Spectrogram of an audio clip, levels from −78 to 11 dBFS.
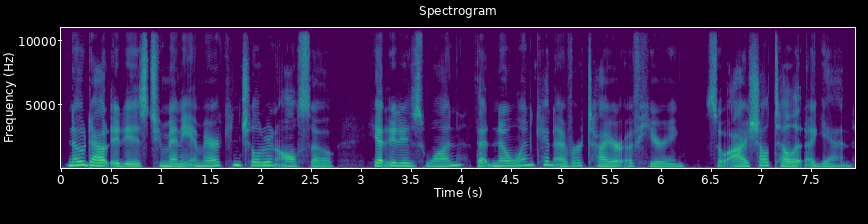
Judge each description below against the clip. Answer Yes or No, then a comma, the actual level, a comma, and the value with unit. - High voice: Yes, high, 200 Hz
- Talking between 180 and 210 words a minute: Yes, fast, 205 wpm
